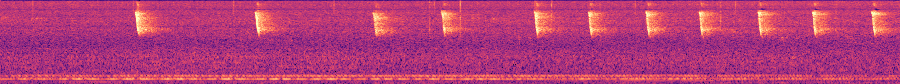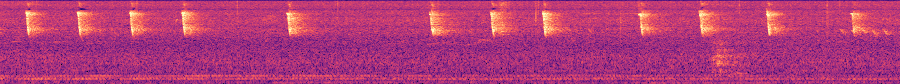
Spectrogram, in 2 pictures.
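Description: A small songbird chirping over and over, short high chirps about one or two a second, over a steady low hum that weakens about halfway through.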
